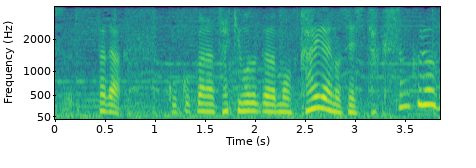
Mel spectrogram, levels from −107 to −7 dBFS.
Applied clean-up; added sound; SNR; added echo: none; none; none; none.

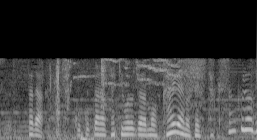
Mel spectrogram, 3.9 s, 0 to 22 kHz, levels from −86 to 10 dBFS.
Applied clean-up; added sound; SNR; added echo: none; Door; 7 dB; none.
